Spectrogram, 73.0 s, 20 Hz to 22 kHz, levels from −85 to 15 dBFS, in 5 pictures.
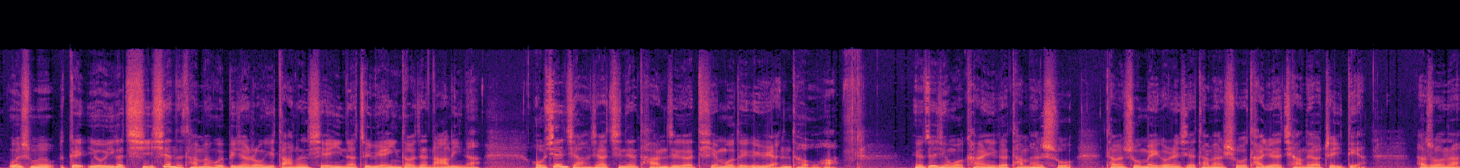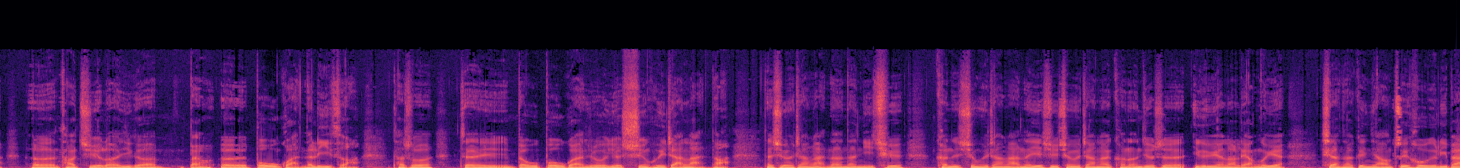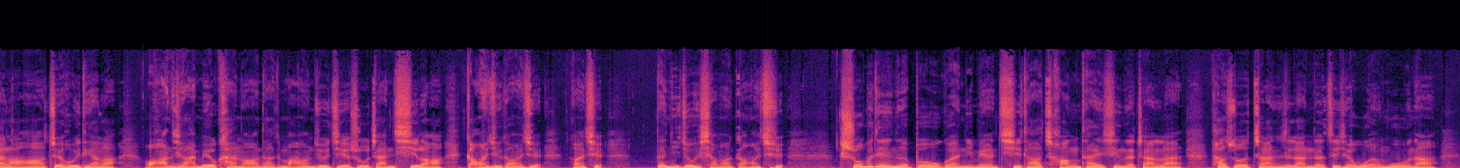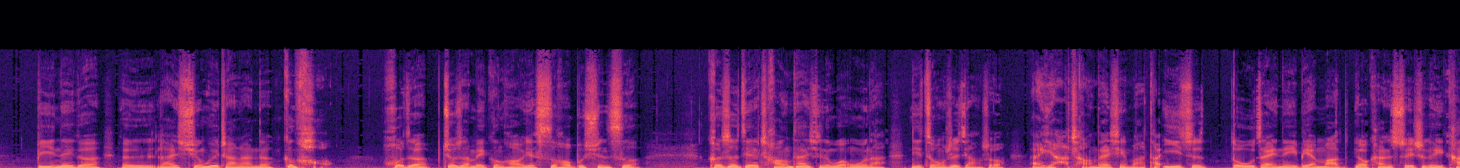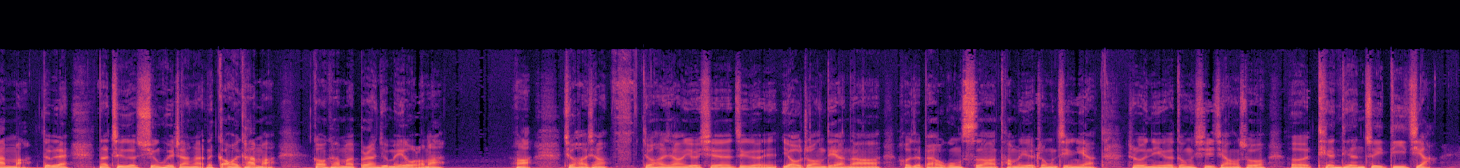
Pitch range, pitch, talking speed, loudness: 80-115 Hz, 95 Hz, 300 characters per minute, -10 LUFS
